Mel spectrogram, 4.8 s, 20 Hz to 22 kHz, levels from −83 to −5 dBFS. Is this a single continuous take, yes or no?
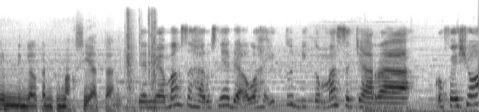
no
